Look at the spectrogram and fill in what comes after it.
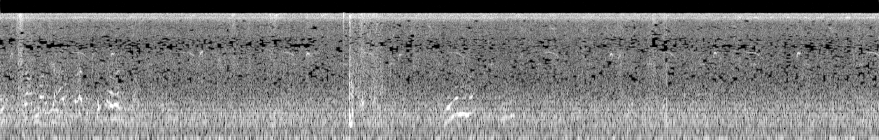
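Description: Faint outdoor ambience: a steady low hiss with a few short chirping bird calls in the first second or so and again around four and a half seconds in. A single sharp click about three and a half seconds in is the loudest sound.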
